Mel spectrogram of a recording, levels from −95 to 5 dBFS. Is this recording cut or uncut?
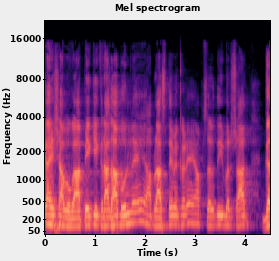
uncut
